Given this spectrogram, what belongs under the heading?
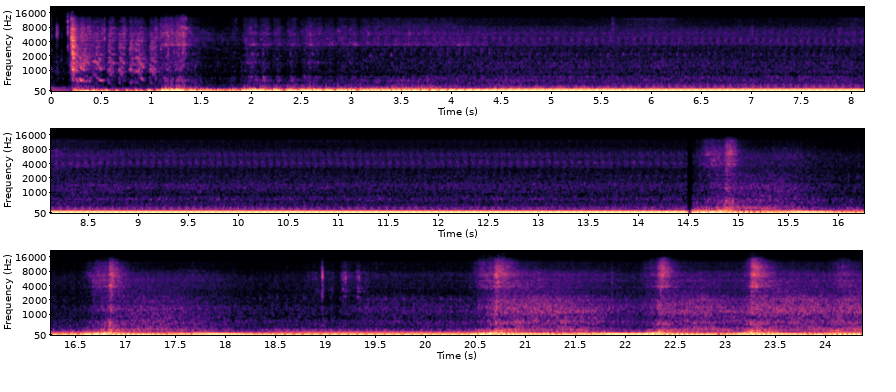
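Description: A Stillen Nissan Z car's exhaust rumbles at a deep, steady idle close by, then the engine is revved in several sharp bursts near the end, each rising and falling back to idle.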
